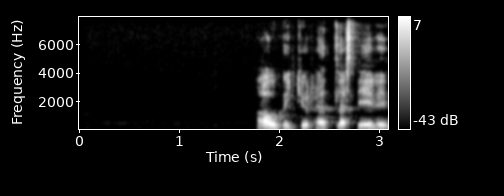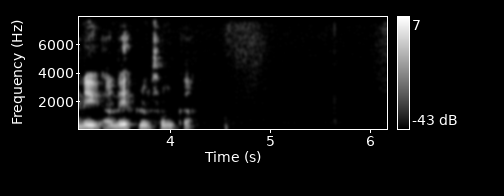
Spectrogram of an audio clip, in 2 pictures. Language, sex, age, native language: Icelandic, male, 60-69, Icelandic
